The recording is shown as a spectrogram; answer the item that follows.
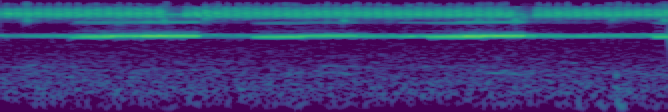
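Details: Forest insects at night producing an unbroken high, ringing trill with a thin sizzling layer above, the sound stepping louder and softer in a few abrupt shifts over these few seconds.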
